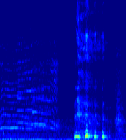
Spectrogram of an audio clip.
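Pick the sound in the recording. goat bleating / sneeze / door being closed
goat bleating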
